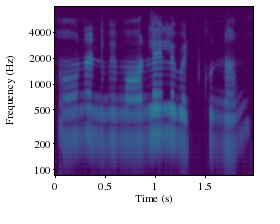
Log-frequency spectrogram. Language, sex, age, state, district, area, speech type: Telugu, female, 18-30, Telangana, Peddapalli, rural, spontaneous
